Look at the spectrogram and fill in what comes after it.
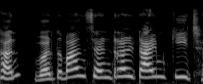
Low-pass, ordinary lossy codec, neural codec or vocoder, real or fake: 14.4 kHz; none; none; real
